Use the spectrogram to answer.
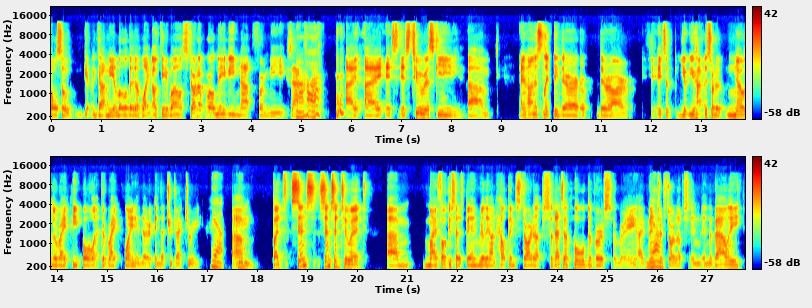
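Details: Adult man who has stuttered since childhood; he says it mostly faded over time but can still be heard a little; mild residual stuttering.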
